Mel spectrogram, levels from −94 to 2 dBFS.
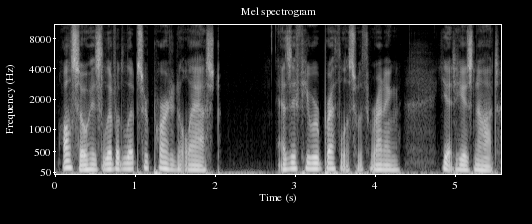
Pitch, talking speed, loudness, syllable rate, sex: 115 Hz, 205 wpm, -18 LUFS, 6.0 syllables/s, male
